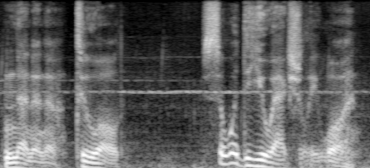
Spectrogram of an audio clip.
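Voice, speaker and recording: A man's voice: rumbling low, sing-song, moderate pace, gravelly, exaggerated voice. A man voicing a wisecracking hard-boiled mouse detective, wry and incredulous, in a noir video game. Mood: wry, unimpressed. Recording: loud music behind the voice.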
